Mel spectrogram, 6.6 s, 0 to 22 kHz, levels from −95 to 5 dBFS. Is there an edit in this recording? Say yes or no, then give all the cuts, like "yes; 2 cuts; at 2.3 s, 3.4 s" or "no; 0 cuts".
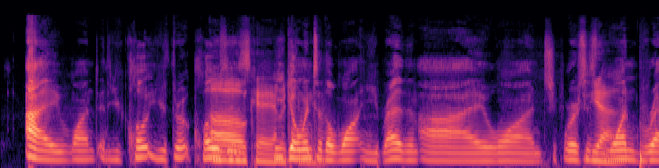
yes; 5 cuts; at 1.1 s, 2.7 s, 3.8 s, 4.1 s, 5.6 s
